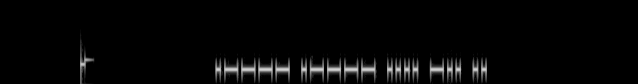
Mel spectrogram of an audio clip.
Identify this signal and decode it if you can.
Morse code, heard as a keyed tone, about 27 wpm, 700 Hz. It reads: 11HDI
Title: Five Challenging Letter-Number Combinations 28wpm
